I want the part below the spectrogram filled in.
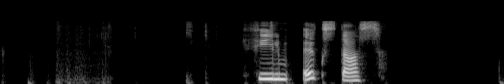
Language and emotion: Russian, neutral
